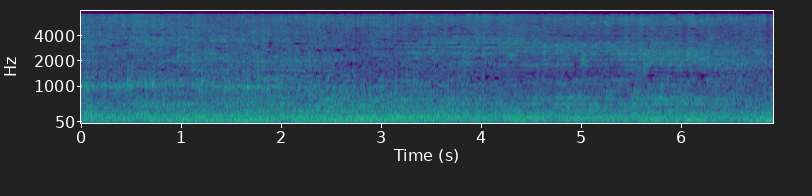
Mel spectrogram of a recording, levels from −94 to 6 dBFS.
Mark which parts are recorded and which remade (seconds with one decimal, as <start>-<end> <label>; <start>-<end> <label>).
0.0-4.2 recorded; 4.2-6.4 remade; 6.4-6.9 recorded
